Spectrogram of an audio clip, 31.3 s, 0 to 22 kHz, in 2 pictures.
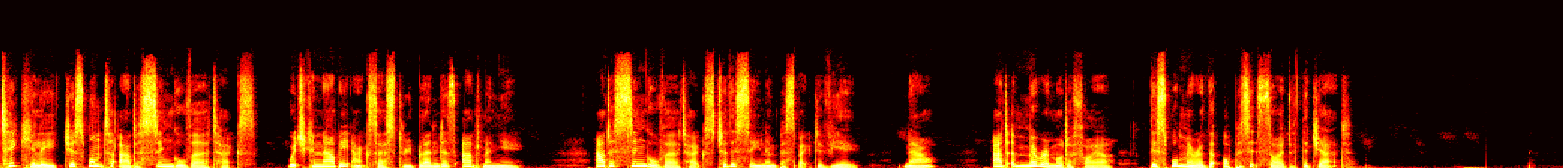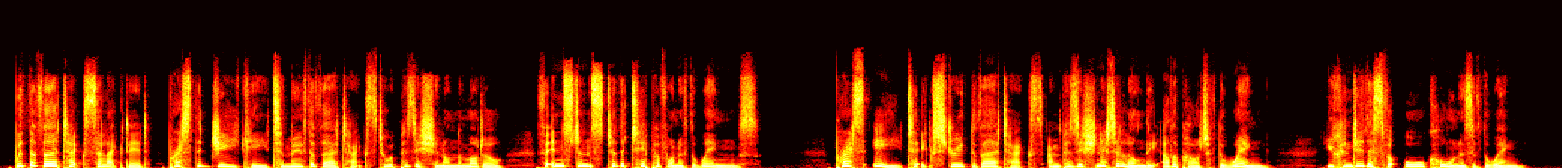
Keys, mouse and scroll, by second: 0.4 n, 1.5 click, 2.6 n, 4.4 shift+a, 9.8 click, 10.3-11.6 drag, 12.9 g, 14.1 ctrl+z, 16.9 g, 19.6 click, 21.1 shift+middle click, 23.5 g, 23.6 e, 25.4 click, 26.5-27.1 shift+middle drag, 28.1 e.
